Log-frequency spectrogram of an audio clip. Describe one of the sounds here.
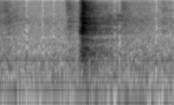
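A metal vessel clinks against a table.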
